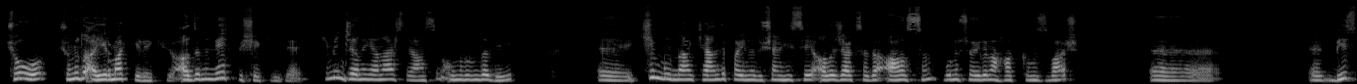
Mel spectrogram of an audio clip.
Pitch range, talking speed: 205-250 Hz, 130 wpm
